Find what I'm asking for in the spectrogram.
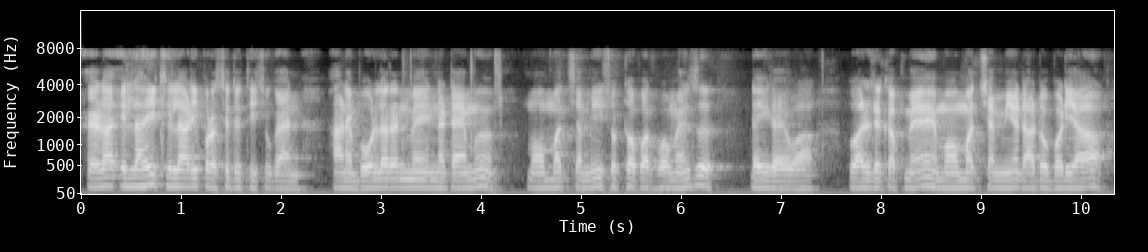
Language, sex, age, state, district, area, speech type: Sindhi, male, 45-60, Gujarat, Surat, urban, spontaneous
